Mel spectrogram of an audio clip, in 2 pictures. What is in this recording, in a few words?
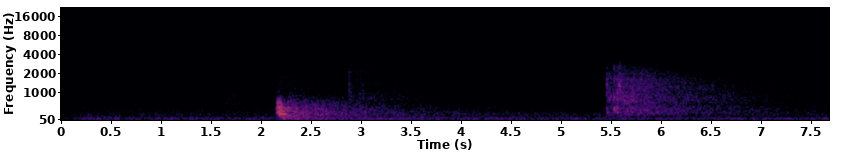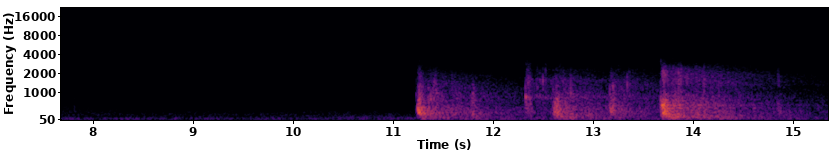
Building Ambient Wood Creaks Eerie Presence; Creaking; Objects; Big Room Sound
